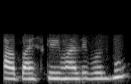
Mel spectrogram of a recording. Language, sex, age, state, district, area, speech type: Urdu, female, 30-45, Uttar Pradesh, Lucknow, rural, conversation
